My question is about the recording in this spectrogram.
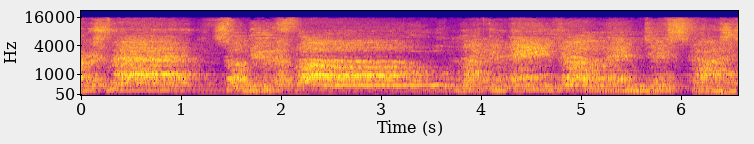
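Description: A children's choir singing together in phrases, with a long held note in the middle.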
